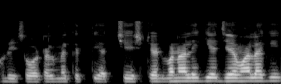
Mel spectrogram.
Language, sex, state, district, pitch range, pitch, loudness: Hindi, male, Uttar Pradesh, Jyotiba Phule Nagar, 135-155 Hz, 145 Hz, -18 LUFS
